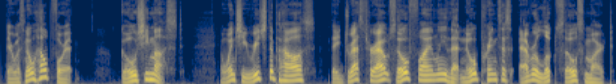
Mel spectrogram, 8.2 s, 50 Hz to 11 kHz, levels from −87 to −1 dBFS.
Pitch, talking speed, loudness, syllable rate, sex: 145 Hz, 205 wpm, -20 LUFS, 5.7 syllables/s, male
